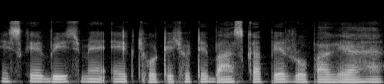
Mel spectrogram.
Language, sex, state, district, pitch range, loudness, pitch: Hindi, male, Bihar, Patna, 115-130 Hz, -20 LUFS, 125 Hz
